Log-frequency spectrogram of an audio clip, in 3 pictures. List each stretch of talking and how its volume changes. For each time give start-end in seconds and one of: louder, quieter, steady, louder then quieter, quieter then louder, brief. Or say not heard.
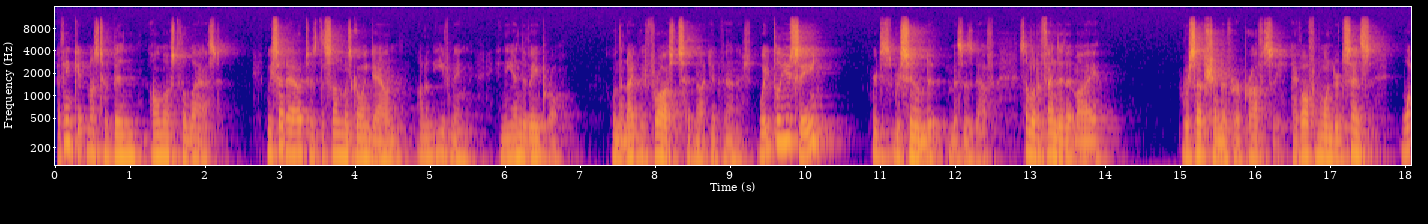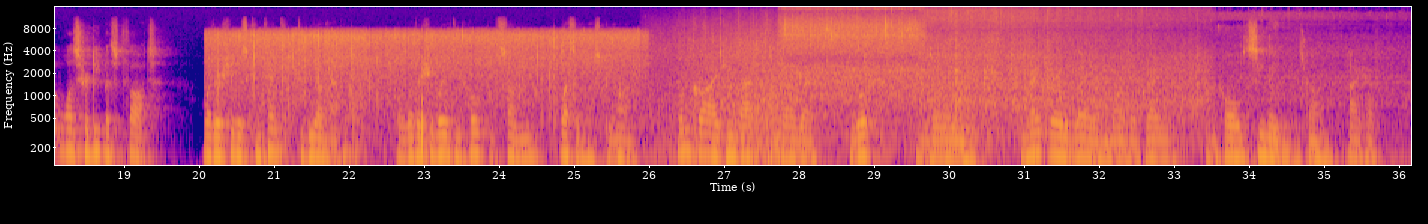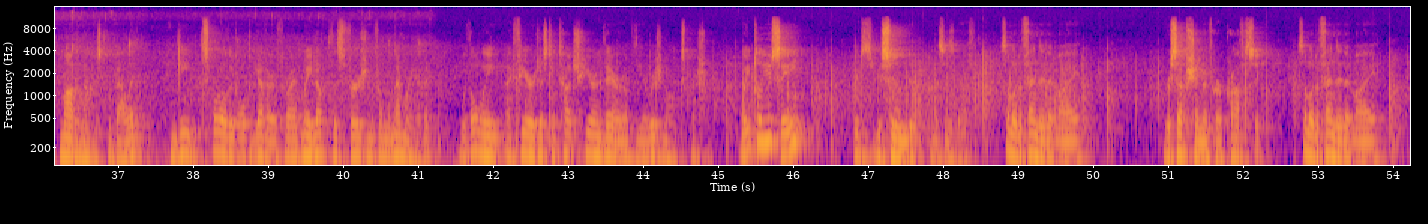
0.0-2.2 brief
2.8-54.1 steady.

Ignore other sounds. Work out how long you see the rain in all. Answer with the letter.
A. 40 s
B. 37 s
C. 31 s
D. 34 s
D.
